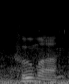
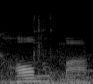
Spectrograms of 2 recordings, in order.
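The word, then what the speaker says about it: Houma: Whoa you totally butchered Huma Louisiana he says it sounds like HMA well that's not how it's spelled I'm sorry but I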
